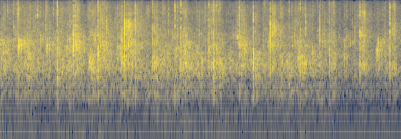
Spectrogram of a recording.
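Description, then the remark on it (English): A church audience claps steadily during a Father's Day morning service, a dense, sustained patter of many hands at fairly even loudness throughout, with no voices standing out. “If you're going to clap, give the Lord the glory.”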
